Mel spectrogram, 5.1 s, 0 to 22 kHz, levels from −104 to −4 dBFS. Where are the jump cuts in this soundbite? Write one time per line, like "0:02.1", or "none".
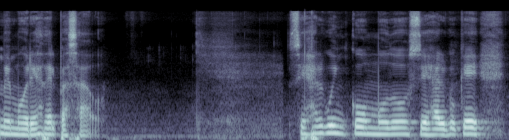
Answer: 0:02.8
0:04.1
